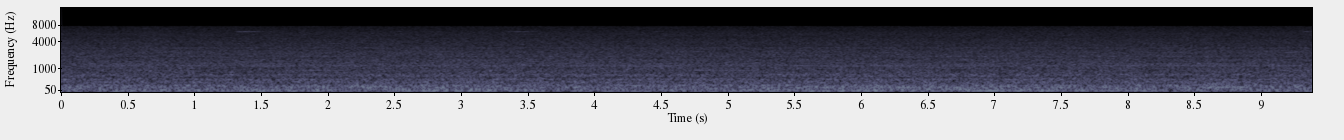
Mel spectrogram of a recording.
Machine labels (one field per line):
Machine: fan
